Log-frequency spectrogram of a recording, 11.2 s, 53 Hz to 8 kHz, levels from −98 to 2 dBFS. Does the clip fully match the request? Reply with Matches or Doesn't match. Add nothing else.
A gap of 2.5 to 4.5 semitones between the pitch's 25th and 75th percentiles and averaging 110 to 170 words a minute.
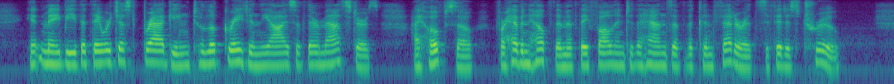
Doesn't match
